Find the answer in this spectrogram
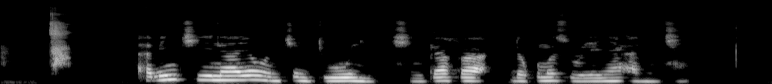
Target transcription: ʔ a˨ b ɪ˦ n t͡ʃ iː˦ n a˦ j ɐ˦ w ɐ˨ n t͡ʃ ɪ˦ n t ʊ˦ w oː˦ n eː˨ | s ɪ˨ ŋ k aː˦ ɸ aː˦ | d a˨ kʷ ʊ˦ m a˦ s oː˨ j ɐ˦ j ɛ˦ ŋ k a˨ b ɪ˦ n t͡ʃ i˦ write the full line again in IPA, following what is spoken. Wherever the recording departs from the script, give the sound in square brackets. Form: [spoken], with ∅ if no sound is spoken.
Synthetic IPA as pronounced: ʔ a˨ b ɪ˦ n t͡ʃ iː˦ n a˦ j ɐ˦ w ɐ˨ n t͡ʃ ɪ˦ n t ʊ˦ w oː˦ n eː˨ | [ʃ] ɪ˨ ŋ k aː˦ ɸ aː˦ | d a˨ kʷ ʊ˦ m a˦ s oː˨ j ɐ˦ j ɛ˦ ŋ [ʔ] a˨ b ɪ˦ n t͡ʃ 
